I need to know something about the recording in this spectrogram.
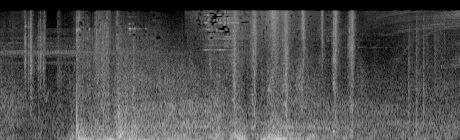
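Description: Wind rushes past during a glide.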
